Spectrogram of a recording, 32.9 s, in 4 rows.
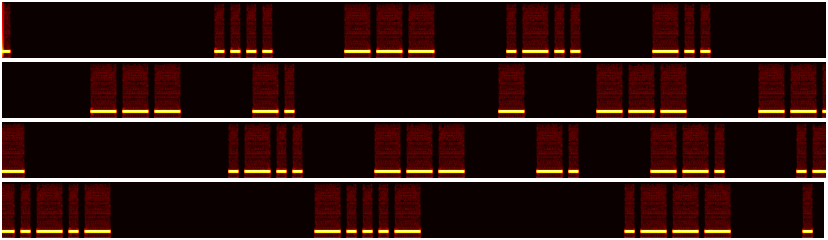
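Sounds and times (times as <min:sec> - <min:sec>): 
morse code at 5 wpm: 0:02.1 - 0:02.7, 0:03.4 - 0:04.4, 0:05.0 - 0:05.8, 0:06.5 - 0:07.1, 0:09.1 - 0:10.0, 0:10.8 - 0:11.2, 0:13.2 - 0:13.5, 0:14.2 - 0:15.1, 0:15.8 - 0:16.7, 0:18.8 - 0:19.5, 0:20.2 - 0:21.1, 0:21.8 - 0:22.2, 0:23.0 - 0:23.7, 0:24.4 - 0:25.8, 0:27.8 - 0:29.0, 0:31.0 - 0:32.0.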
